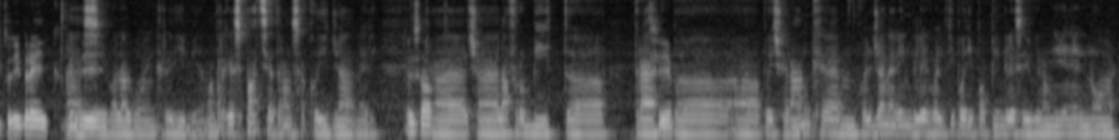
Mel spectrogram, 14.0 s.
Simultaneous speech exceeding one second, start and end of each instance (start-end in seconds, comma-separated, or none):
none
